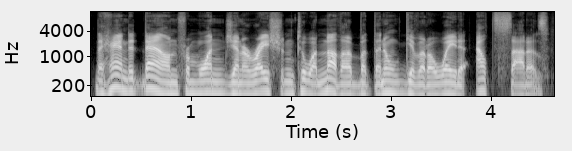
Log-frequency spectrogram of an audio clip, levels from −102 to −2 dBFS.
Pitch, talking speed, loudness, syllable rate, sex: 125 Hz, 220 wpm, -19 LUFS, 5.9 syllables/s, male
